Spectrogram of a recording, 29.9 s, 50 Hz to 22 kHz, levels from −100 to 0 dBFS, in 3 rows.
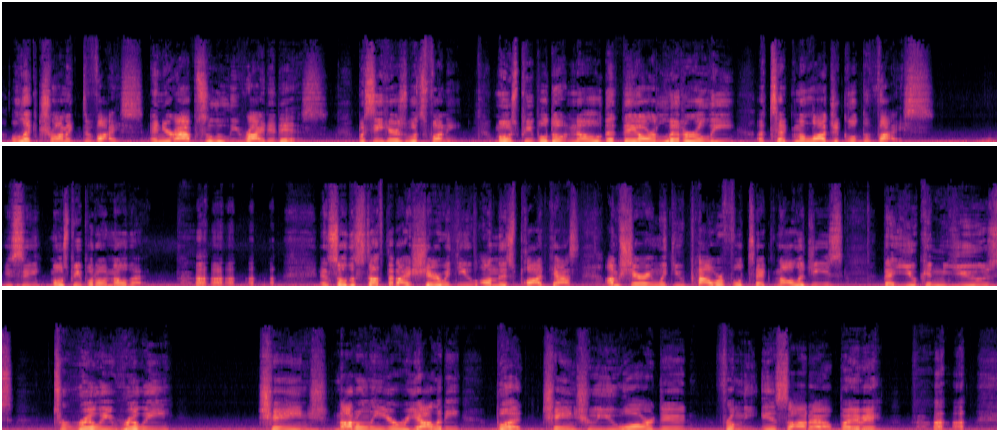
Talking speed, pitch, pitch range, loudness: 145 wpm, 195 Hz, 170-225 Hz, -30 LUFS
